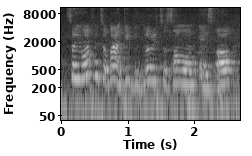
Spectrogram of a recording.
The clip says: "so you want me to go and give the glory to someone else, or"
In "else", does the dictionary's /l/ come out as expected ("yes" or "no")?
no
